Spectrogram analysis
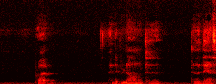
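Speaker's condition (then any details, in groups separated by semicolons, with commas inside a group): Parkinson's; voice went with Parkinson's, can still whisper, formerly whisper carried and was heard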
